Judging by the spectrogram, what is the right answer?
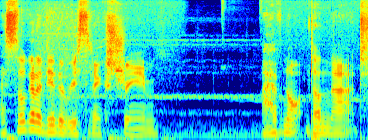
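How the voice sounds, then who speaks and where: A soft-spoken man at medium pitch talks at a fairly quick pace with lively intonation, music playing in the background. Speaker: gaming streamer. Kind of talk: live gameplay stream chat. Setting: live stream.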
